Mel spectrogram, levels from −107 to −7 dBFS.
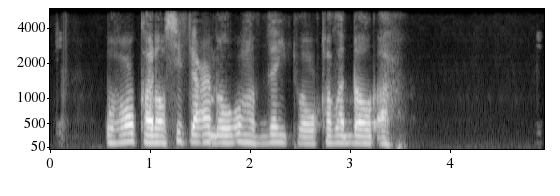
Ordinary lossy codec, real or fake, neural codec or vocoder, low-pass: none; fake; codec, 24 kHz, 0.9 kbps, WavTokenizer, medium music audio release; 5.4 kHz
